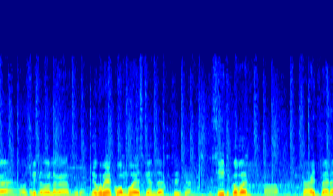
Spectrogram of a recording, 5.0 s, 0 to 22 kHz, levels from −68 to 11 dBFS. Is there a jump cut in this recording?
yes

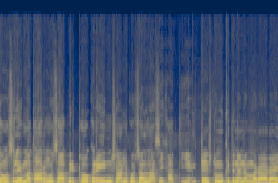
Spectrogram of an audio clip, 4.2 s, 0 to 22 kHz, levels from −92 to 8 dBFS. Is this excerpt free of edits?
no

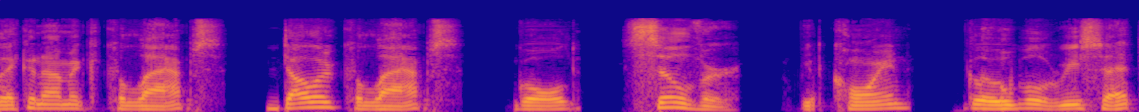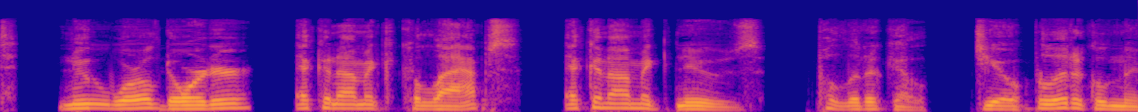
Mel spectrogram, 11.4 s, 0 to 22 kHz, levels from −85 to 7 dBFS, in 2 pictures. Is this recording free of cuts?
yes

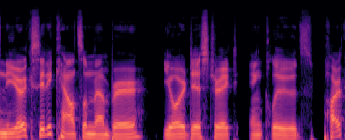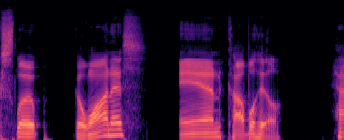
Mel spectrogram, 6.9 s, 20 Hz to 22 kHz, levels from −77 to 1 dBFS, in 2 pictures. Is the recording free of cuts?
no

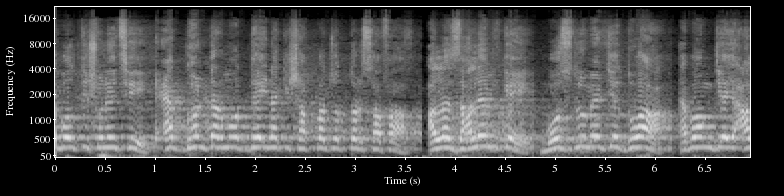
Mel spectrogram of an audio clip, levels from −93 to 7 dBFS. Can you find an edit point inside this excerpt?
yes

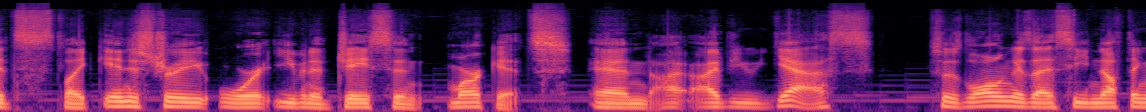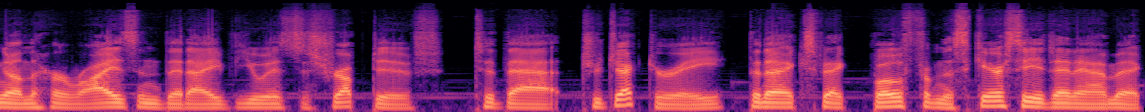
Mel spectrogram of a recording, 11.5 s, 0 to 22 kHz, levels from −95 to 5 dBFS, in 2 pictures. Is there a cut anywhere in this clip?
yes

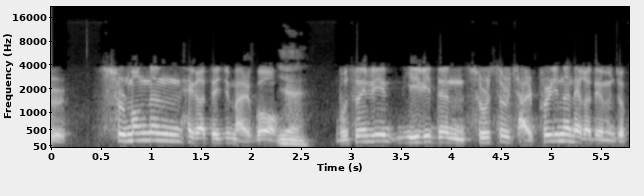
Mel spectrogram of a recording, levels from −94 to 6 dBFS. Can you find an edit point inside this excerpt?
yes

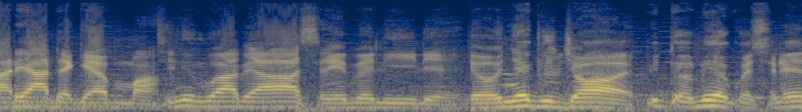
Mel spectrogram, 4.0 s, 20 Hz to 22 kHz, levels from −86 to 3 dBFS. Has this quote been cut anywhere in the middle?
yes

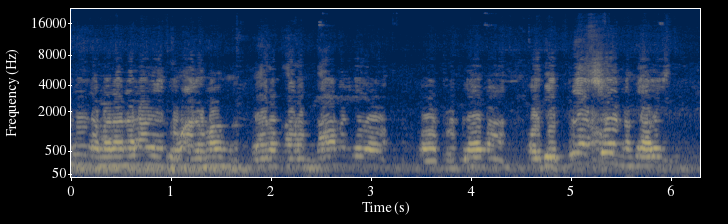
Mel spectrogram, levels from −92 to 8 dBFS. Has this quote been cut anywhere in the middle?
yes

